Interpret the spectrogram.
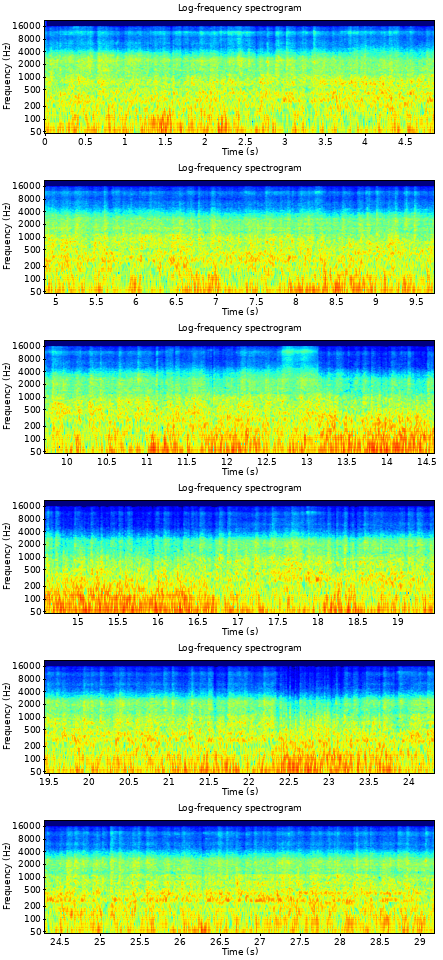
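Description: CRRC Tangshan passenger coach running at speed on the Millat Express: a steady rumble and clatter of the wheels on the track, heard through an open door.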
